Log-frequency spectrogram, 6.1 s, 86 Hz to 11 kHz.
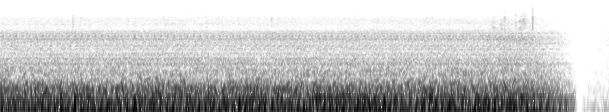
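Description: Steady low rumble of a 1987 truck's engine and tyres on the road, heard from inside the cab while driving, cutting off suddenly near the end.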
